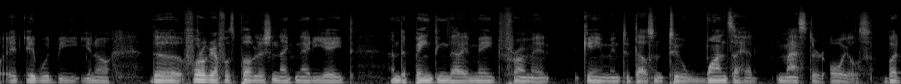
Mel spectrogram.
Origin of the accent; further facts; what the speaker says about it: Baja California, Mexico; a story about me growing up in the Baja California desert, which was surreal from beginning to end.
